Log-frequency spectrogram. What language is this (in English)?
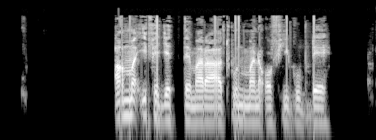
Oromo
